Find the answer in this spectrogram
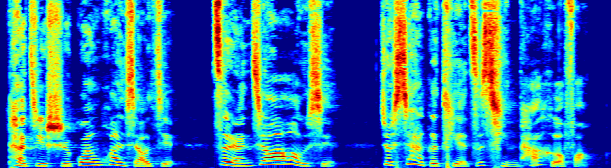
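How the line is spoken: Laughing. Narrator (Chinese): 王夫人笑道

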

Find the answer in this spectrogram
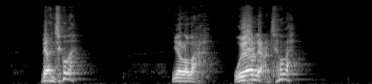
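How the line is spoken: Stern sharp voice. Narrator (Chinese): 我厉声的说道

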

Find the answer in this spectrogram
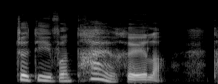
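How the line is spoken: Sighing. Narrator (Chinese): 叹道

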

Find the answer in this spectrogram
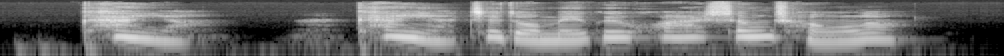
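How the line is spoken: Cried out. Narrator (Chinese): 那玫瑰树叫道

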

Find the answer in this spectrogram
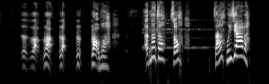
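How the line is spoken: Hurried soothing. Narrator (Chinese): 男人急忙安慰道

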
